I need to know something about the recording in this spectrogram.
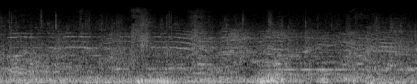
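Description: Indistinct voices of people in the street, heard over steady outdoor noise.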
